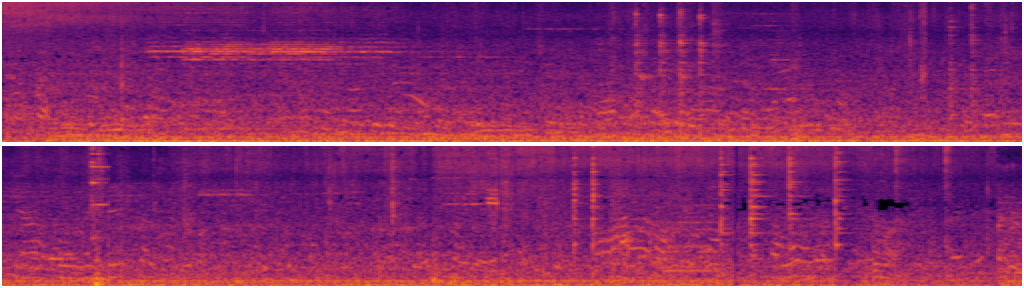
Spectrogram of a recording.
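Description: Busy street-food stall ambience: indistinct background voices over a low traffic rumble, with a metal spatula clicking and scraping on a flat steel griddle a few times, one sharper clink about eight seconds in.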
